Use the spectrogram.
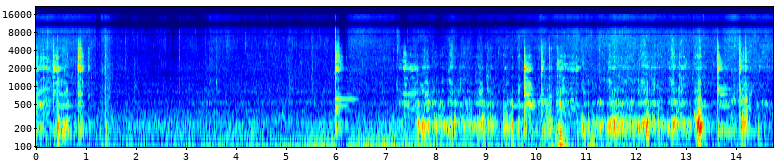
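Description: Ginger paste fries in hot oil with a steady sizzle under repeated clinking, scraping stirs of a spoon against the pan, close and fairly loud throughout.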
